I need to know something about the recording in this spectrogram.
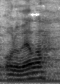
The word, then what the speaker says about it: Orihuela: uh we're going to oroella that's how you pronounce it i can never pronounce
